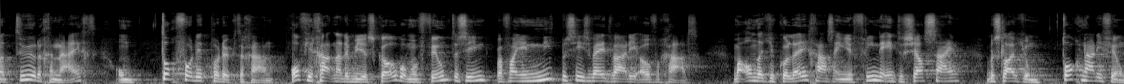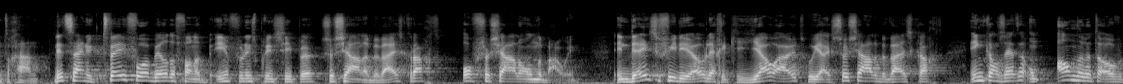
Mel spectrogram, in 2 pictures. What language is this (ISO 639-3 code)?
nld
